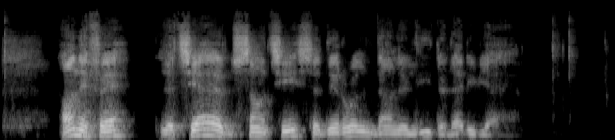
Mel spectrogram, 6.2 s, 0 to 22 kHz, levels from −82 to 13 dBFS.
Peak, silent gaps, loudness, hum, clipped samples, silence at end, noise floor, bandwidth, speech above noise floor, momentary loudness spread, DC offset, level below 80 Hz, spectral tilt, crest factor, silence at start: -2 dBFS; none; -17 LUFS; none; under 0.1%; 1.1 s; -51 dBFS; 15 kHz; 34 dB; 13 LU; under 0.1%; -56 dBFS; -4 dB/octave; 18 dB; 0.05 s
